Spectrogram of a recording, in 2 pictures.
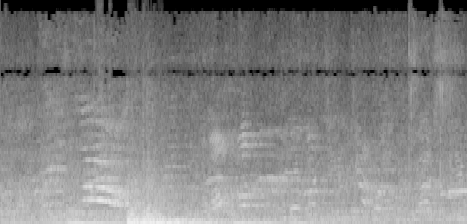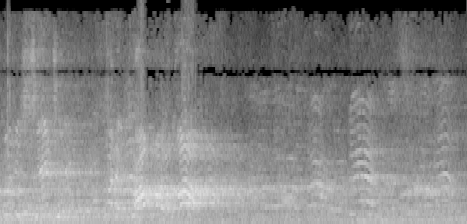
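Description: A young girl shouts lines with animation.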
